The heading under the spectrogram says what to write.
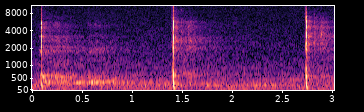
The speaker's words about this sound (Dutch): Het valt helemaal dood in die zaal. Het publiek klapt zo bij het slotapplaus.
